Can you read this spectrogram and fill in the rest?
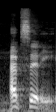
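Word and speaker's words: Abcde: So the child's name is Absidy. It's spelled A-B-C-D-E, as you see right there. Absidy is how they pronounce it.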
